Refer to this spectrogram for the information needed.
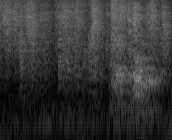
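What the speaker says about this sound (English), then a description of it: "my dog's fighting with the cat" A dog yips and barks in short, faint bursts while fighting with a cat, heard at a distance indoors with no talking.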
